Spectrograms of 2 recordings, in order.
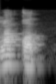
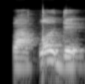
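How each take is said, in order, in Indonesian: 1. Konsonan akhir berakhir datar, tanpa pantulan. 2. Konsonan akhir berakhir dengan lepasan yang memantul. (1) "bukan lakot. Salah kalau lakot ya" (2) "Kalau ada sukun ini bacanya memantul. Contohnya laqad ya"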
